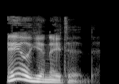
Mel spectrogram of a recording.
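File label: "alienated", British English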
